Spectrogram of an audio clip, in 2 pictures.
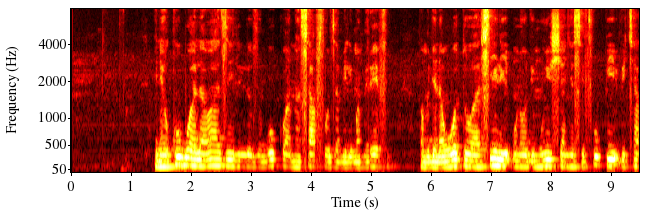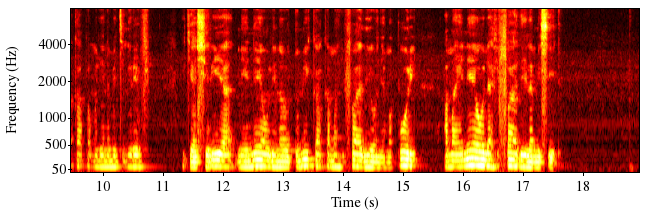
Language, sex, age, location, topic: Swahili, male, 25-35, Dar es Salaam, agriculture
